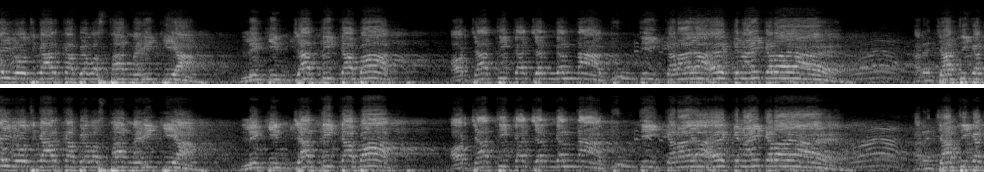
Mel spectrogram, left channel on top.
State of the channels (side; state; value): both; normal; correlation 0.61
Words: रोजगार का व्यवस्था नहीं किया, लेकिन जाति का बात और जाति का जनगणना गिनती कराया है कि नहीं कराया है? अरे जाति का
